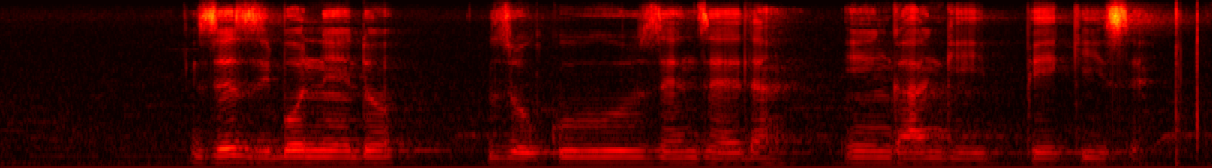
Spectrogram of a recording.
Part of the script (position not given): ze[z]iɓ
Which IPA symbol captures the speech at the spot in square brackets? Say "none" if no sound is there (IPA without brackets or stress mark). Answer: z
